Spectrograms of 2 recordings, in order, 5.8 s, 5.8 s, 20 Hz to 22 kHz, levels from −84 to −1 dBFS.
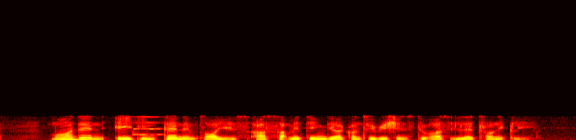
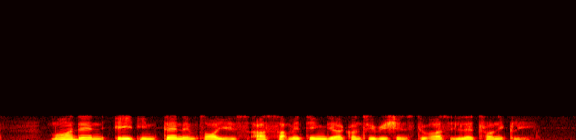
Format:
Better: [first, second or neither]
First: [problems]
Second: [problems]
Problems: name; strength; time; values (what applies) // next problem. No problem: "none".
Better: second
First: background sound (Wind instrument, woodwind instrument); 18 dB below the speech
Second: none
